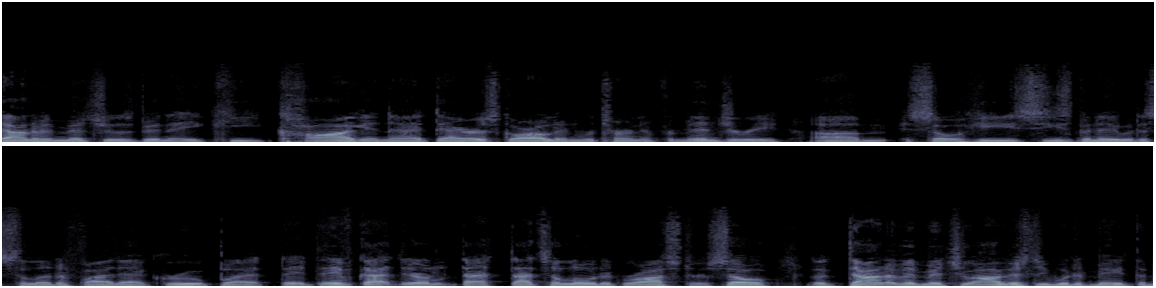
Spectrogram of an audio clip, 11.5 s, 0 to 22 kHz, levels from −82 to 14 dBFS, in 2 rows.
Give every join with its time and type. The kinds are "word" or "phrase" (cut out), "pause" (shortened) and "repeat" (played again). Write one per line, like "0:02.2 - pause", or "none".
0:03.9 - pause
0:09.7 - pause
